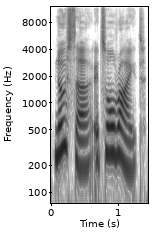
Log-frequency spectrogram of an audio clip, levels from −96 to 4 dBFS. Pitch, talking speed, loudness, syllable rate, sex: 235 Hz, 205 wpm, -16 LUFS, 3.8 syllables/s, female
